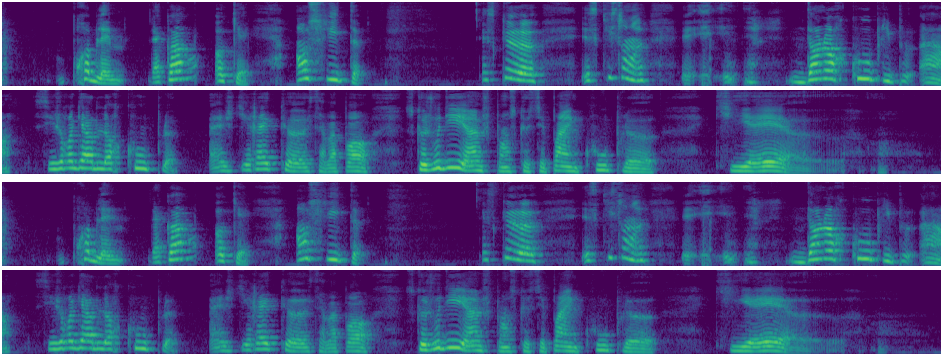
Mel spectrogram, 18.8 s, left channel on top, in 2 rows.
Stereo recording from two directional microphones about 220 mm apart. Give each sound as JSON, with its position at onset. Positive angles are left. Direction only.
{"t": 0.7, "sound": "speech", "side_deg": 45}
